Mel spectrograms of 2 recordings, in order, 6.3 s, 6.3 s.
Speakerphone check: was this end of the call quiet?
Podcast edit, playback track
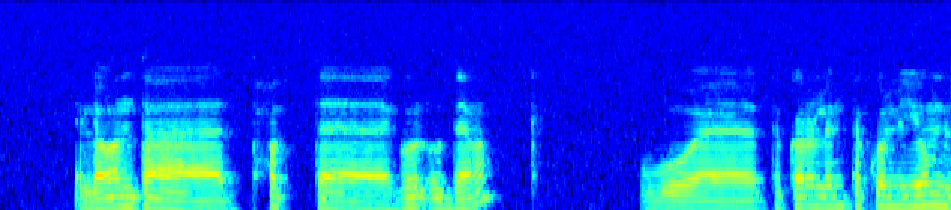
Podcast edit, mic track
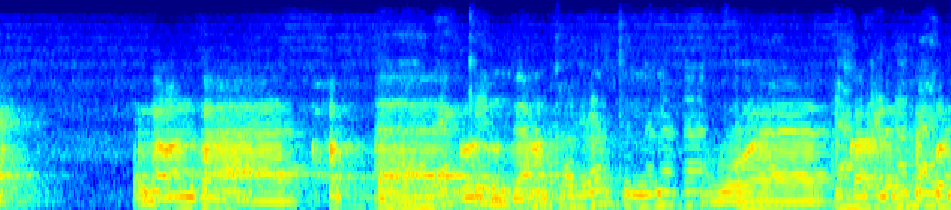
No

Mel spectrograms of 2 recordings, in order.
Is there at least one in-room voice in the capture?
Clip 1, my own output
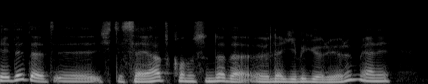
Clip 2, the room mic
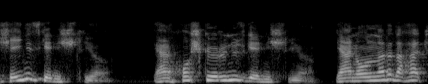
Yes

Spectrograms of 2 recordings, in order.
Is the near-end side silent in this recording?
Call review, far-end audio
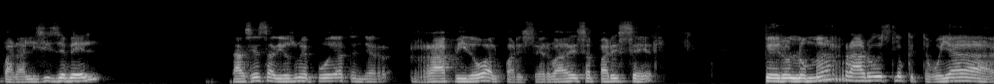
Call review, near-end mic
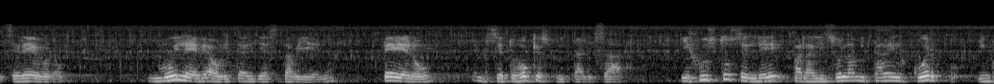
No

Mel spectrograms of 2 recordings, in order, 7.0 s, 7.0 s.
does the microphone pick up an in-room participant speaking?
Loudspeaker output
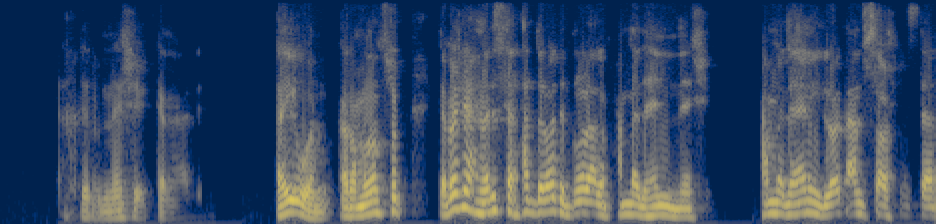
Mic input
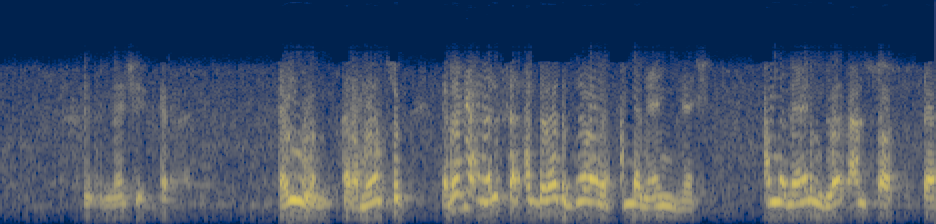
No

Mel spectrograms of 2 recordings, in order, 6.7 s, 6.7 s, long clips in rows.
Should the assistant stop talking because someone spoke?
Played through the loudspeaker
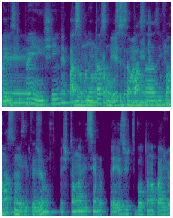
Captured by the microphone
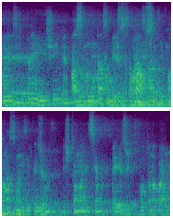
Yes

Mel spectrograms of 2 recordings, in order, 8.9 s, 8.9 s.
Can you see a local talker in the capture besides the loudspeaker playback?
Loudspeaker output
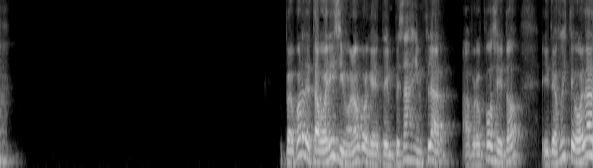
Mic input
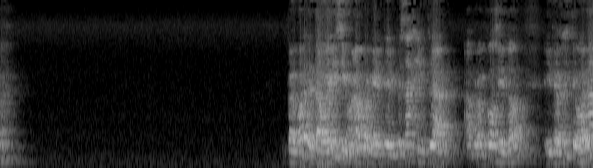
No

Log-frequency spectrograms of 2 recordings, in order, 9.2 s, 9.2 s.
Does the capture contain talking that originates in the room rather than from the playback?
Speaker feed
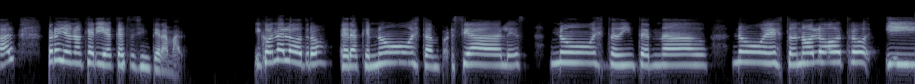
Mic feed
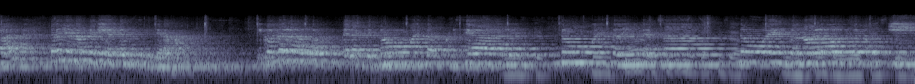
Yes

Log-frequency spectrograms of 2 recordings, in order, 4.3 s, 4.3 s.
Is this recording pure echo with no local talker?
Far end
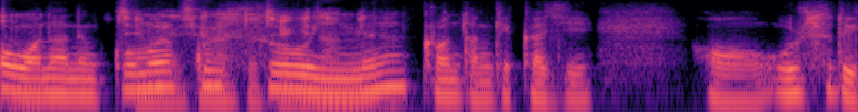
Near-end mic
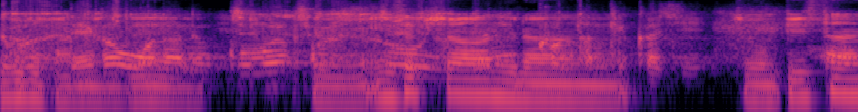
No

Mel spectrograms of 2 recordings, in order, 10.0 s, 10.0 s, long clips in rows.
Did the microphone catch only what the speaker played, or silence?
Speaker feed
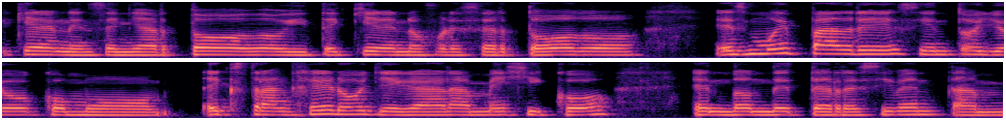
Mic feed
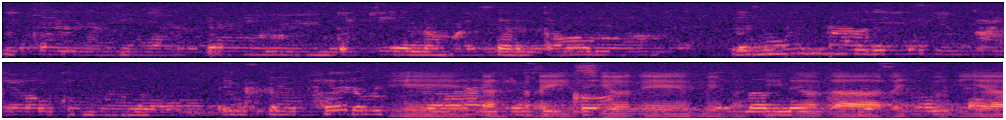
No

